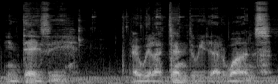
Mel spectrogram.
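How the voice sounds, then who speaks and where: An actor playing a resolute, courteous young Renaissance assassin with an Italian accent in a video game. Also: male voice, rumbling low, fairly even intonation, over music. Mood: businesslike, determined. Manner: measured, courteous. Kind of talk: video game cutscene acting.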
